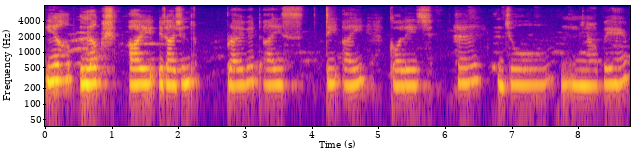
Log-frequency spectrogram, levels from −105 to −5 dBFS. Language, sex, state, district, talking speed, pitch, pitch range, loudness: Maithili, female, Bihar, Samastipur, 90 wpm, 245 Hz, 235-260 Hz, -23 LUFS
